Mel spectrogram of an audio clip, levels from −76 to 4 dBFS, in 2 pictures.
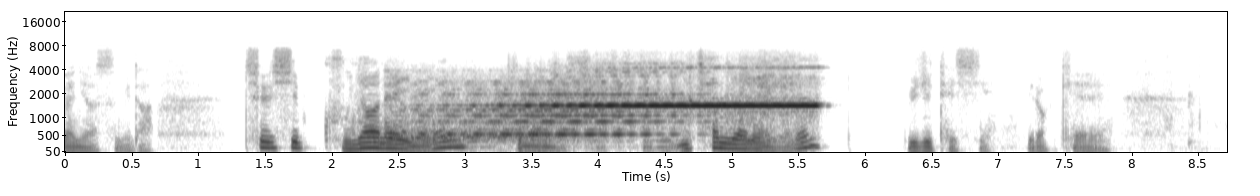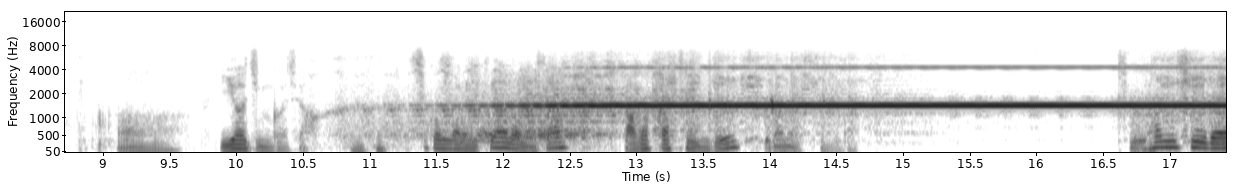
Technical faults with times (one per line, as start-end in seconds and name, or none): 2.09-5.83 feedback howl
11.10-17.43 feedback howl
